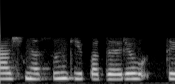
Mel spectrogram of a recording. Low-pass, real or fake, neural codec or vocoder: 3.6 kHz; real; none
